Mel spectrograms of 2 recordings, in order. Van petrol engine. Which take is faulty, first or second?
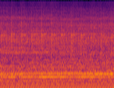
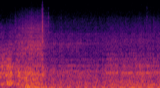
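second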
